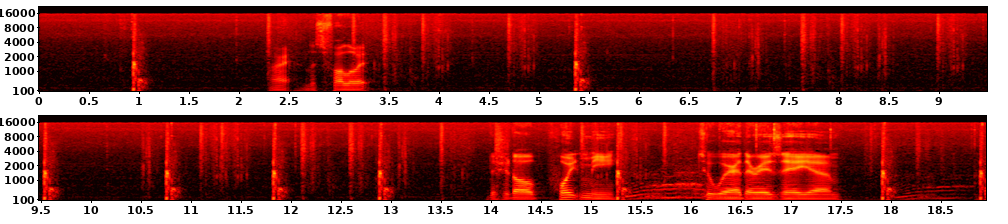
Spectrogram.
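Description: A small object is thrown with a short whoosh, again and again.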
